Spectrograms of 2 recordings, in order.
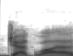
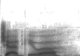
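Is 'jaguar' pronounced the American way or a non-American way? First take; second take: American; non-American. First: Jaguar is said with an American pronunciation. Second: Jaguar is said with a non-American pronunciation.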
